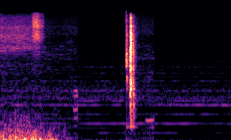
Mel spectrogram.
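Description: Handling noise at the painting table: a low rustling and bumping that stops under a second in, then a single sharp click, over soft background music.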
